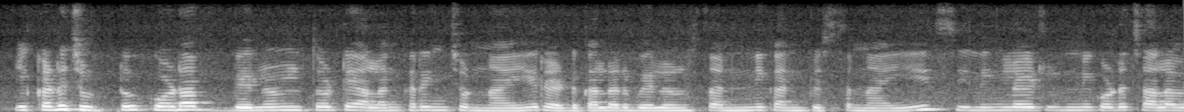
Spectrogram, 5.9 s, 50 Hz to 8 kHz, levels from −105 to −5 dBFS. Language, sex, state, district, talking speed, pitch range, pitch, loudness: Telugu, female, Andhra Pradesh, Sri Satya Sai, 170 wpm, 195-225 Hz, 210 Hz, -16 LUFS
